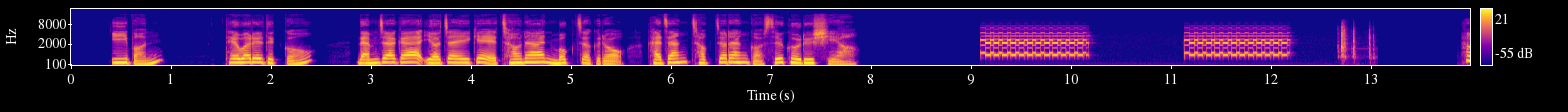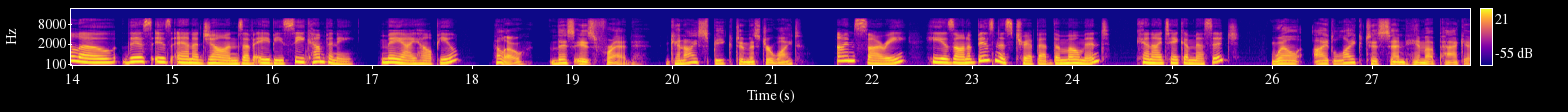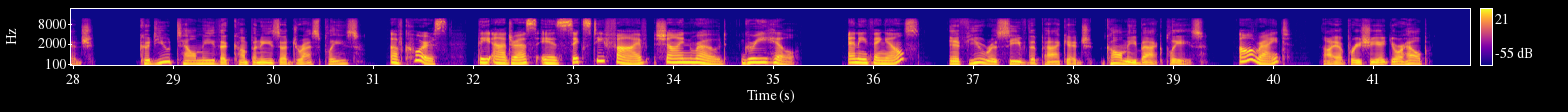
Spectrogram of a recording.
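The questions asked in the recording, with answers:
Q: 대화를 듣고 남자가 여자에게 전화한 목적으로 가장 적절한 것을 고르시오.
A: 소포를 보낼 회사 주소를 물어보려고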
